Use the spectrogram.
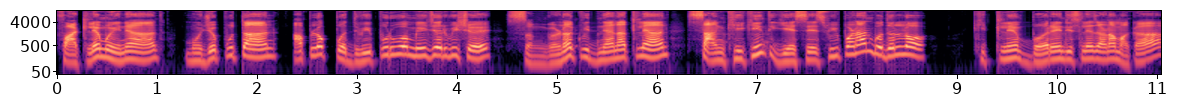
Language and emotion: Goan Konkani, happy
